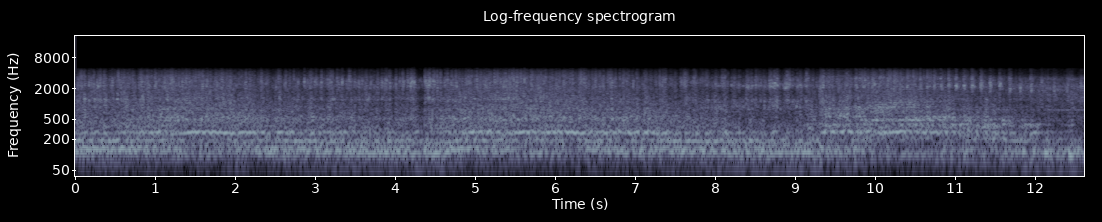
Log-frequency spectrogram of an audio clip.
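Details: 1996 Mustang Cobra with stage 2 cams, 81,000 miles, began knocking and lost power after passing at 40 mph, no check engine light, only ABS light: rough uneven idle with steady low knock beyond cam lope, suspected rod knock, unconfirmed.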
